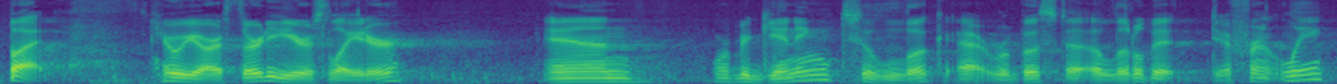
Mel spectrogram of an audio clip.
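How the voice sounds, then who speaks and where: This conference speaker, whose voice is fairly low, gives an earnest prepared talk at a moderate pace with expressive delivery and many "um" fillers. The recording carries the reverb of the hall along with faint noise.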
